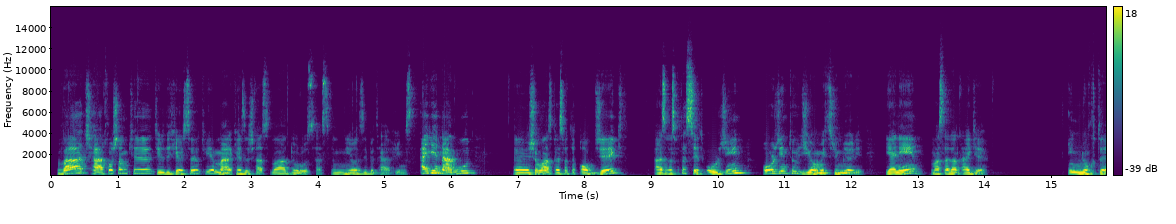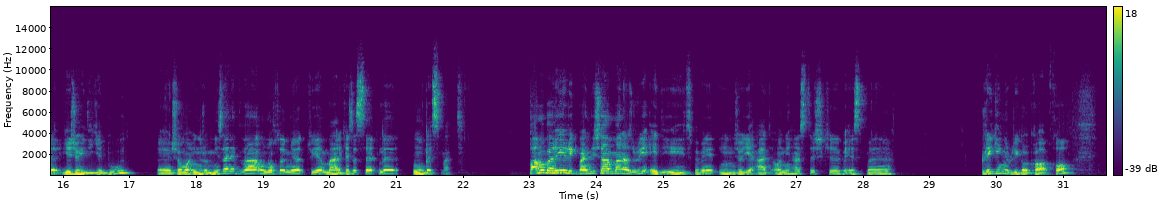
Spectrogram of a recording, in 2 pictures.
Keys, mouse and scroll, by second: 0.1 click, 0.7-1.8 middle drag, 1.8-2.2 scroll up 2, 2.2-3.0 scroll down 2, 3.0-4.5 middle drag, 4.5-5.5 drag, 5.5-7.6 middle drag, 7.6-13.6 drag, 13.6-17.5 middle drag, 17.5-19.8 drag, 19.8 scroll up 1, 20.8 scroll up 1, 20.8-22.0 scroll down 1, 22.0-22.4 drag, 22.4-24.3 middle drag, 24.3-28.9 drag.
